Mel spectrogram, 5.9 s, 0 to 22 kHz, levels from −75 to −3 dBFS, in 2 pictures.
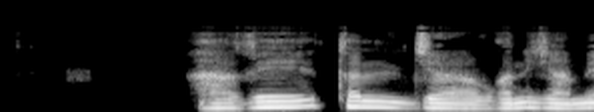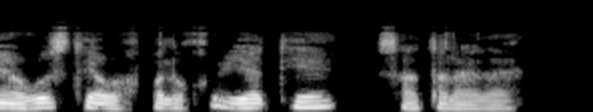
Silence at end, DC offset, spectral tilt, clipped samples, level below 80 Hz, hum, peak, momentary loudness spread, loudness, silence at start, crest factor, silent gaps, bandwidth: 0.4 s; under 0.1%; -6 dB/octave; under 0.1%; -54 dBFS; none; -2 dBFS; 9 LU; -18 LUFS; 0.95 s; 16 dB; 1.63-1.68 s, 3.67-3.72 s, 4.66-4.84 s; 9.2 kHz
